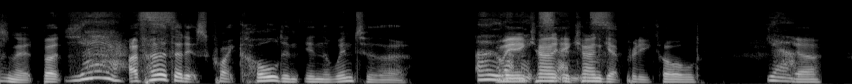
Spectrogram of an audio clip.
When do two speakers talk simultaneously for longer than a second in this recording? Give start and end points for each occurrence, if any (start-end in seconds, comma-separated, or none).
5.0-6.2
